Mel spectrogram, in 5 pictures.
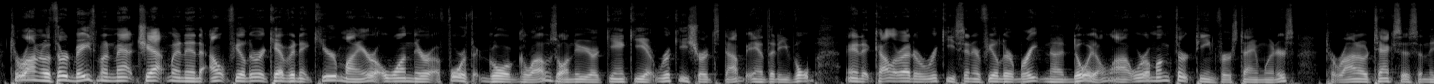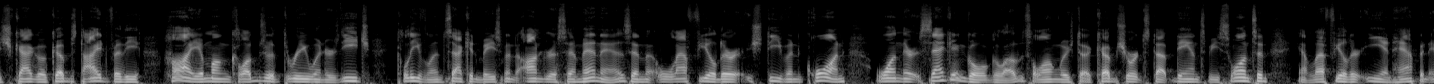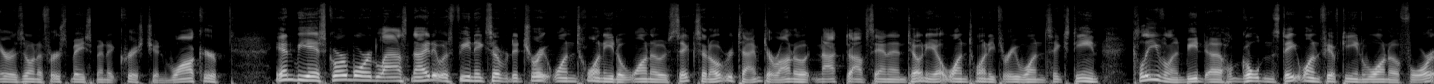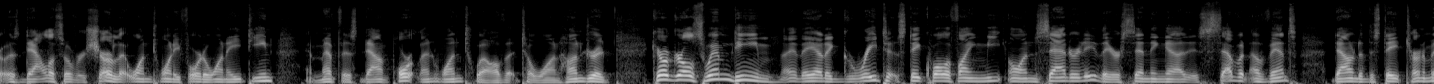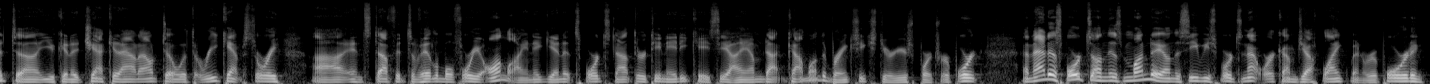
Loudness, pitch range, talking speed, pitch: -23 LUFS, 115-150 Hz, 165 wpm, 130 Hz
